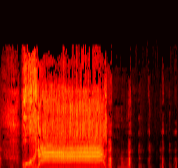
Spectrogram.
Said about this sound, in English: Coming up next, sounds you'll never want to hear again. That's a guy who starts to hawk a loogie, but then is stabbed in the leg.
